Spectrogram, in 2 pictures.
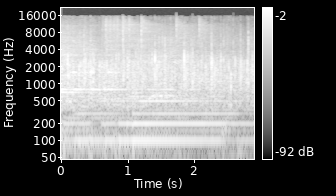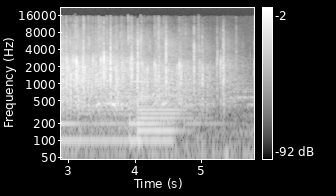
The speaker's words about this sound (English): Why don't you give the Lord a hand clap of praise? Say, thank you, Jesus.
